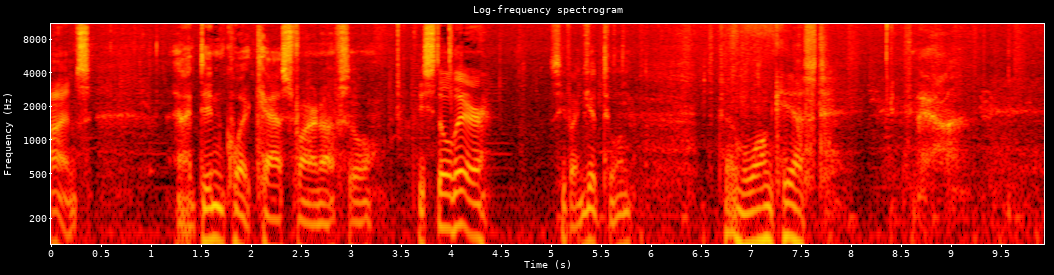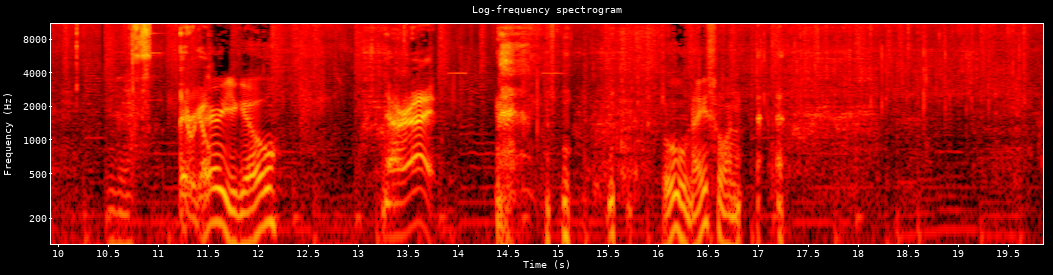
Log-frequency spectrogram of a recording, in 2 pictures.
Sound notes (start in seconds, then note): 14.3 laughs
